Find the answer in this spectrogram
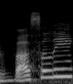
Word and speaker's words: Wassily: And look, when they say his name, they say the V in front, but really it's a W that's printed there. But he says Vasily Kandinsky.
